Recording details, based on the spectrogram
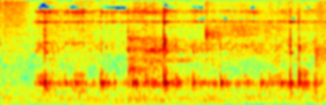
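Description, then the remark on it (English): A second wine glass is set down at a wine tasting with several light clinks of glass, scattered irregularly over a few seconds against a quiet background, with no one talking. “And I think you're going to find an interestingly different expression in a second glass for you.”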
